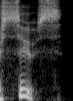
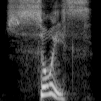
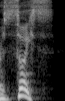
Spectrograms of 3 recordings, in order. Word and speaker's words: Seuss: because it's German or zoys and it's supposed to rhyme with a voice and in fact in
